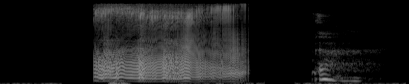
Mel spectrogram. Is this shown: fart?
yes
